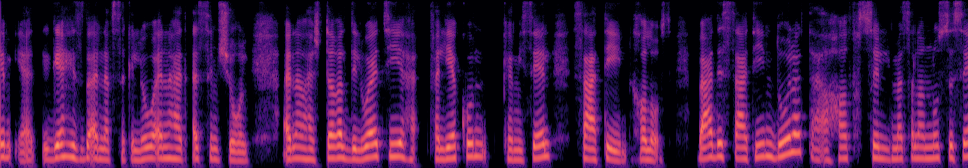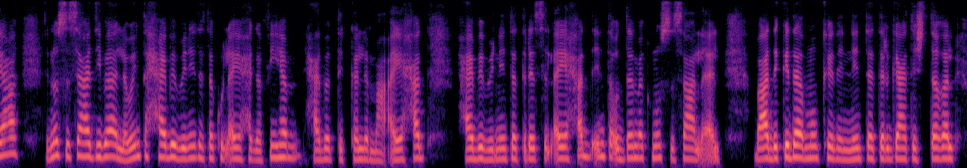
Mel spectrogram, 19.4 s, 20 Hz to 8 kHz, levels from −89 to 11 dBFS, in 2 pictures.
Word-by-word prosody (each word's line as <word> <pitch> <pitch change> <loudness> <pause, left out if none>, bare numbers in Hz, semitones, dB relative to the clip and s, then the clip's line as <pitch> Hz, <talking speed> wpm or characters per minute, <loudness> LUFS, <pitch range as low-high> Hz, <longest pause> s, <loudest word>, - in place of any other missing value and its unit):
يعني 160 +1 -5
جَهِّز 215 +1 +3
بقى 195 - +2
نفسك 170 -2 -5
اللي 170 +3 -1
هو 200 - +3
أنا 200 -1 +2
هاتقسم 185 0 -3
شوية، 160 -3 -2 0.4
أنا 190 0 +1
هاشتغل 200 +2 +3
دلوقتي 225 +5 +4
ه 180 -4 -6
فليكن 200 +5 +1 0.2
كمثال 185 +6 0 0.2
ساعتين 180 -4 +1
خلاص، 175 -2 -2 0.2
بعد 225 - +3
الساعتين 220 0 +1
دُولَة 280 +8 +4
هافصل 195 +2 -4
مثلًا 195 +1 -2
نُصّ 205 0 -1
ساعة، 250 +7 0 0.3
النُصّ 235 +3 0
ساعة 230 0 +2
دي 220 0 0
بقى 225 -1 +3
لو 175 -1 +1
أنت 230 +3 0
حابب 220 -2 +2
إن 190 - +2
أنت 210 +1 -2
تاكل 200 0 -4
أي 195 - +1
حاجة 180 -2 -5
فيها، 210 +3 -1
حابب 180 +1 -3
تتكلم 180 0 -2
مع 155 -1 -5
أي 180 - +1
حد، 205 +2 -1 0.3
حابب 185 0 +1
إن 180 +1 -2
أنت 185 +1 -1
تِراسل 190 0 -2
أي 200 0 +3
حد، 225 +3 -3
أنت 230 -1 -1
قُدّامك 205 +1 -1
نُصّ 210 -2 -3
ساعة 190 +2 -3
على 180 - 0
الأقل، - - -1 0.3
بعد 195 +1 +5
كده 215 +1 +6
ممكن 205 -1 0
إن 175 0 -1
أنت 190 +1 0
ترجع 190 0 +1
تشتغل 195 +1 +1
195 Hz, 190 wpm, -23 LUFS, 185-215 Hz, 0.4 s, كده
